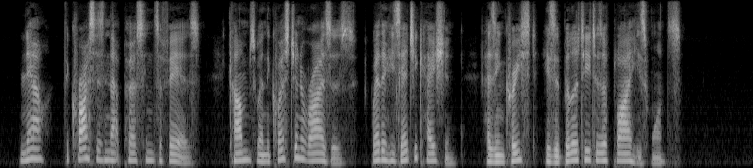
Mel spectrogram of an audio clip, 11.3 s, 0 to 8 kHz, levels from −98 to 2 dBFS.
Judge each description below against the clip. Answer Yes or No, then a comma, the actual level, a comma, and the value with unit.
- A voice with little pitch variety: No, average, 4.4 semitones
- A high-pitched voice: No, medium, 140 Hz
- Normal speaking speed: No, slow, 120 wpm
